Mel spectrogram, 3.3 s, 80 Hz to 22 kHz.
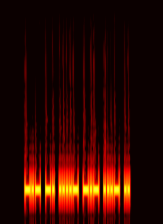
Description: Morse code, heard as a keyed tone, about 46 wpm, 700 Hz. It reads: KN4KVI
